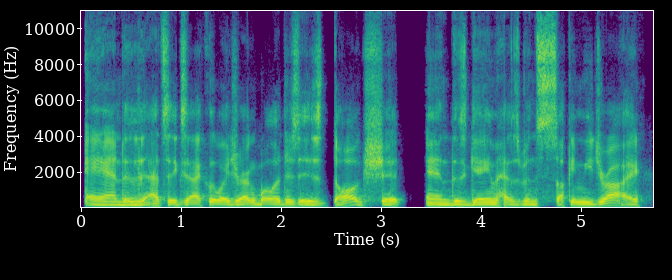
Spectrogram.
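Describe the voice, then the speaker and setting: A man's voice: deep voice, fairly even intonation, moderate pace, a little mellow. A man rambling through a casual, profane rant as a frustrated gamer, speaking in an exasperated and emphatic way. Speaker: gamer ranting about a mobile game.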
